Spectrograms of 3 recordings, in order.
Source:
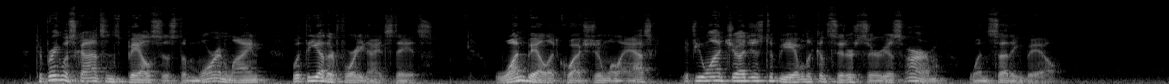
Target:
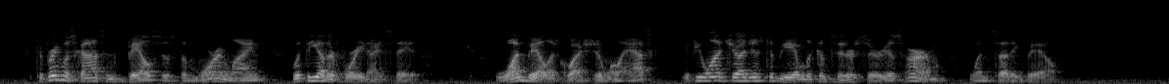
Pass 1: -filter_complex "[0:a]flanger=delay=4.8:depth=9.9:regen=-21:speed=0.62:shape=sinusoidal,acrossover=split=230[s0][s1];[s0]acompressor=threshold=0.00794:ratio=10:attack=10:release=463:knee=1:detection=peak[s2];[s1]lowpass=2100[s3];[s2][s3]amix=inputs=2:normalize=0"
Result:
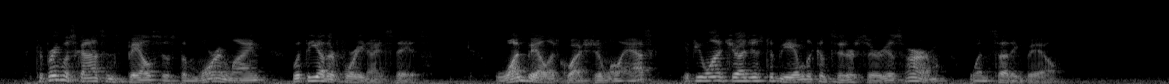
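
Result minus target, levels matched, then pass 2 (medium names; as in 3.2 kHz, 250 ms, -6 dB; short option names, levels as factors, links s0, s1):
compression: peak gain reduction -10.5 dB
-filter_complex "[0:a]flanger=delay=4.8:depth=9.9:regen=-21:speed=0.62:shape=sinusoidal,acrossover=split=230[s0][s1];[s0]acompressor=threshold=0.00211:ratio=10:attack=10:release=463:knee=1:detection=peak[s2];[s1]lowpass=2100[s3];[s2][s3]amix=inputs=2:normalize=0"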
